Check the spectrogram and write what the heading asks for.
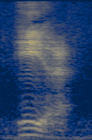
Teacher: Und hören im heutigen Westfriesischen ist Heere, also mit entrundetem Vokal.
